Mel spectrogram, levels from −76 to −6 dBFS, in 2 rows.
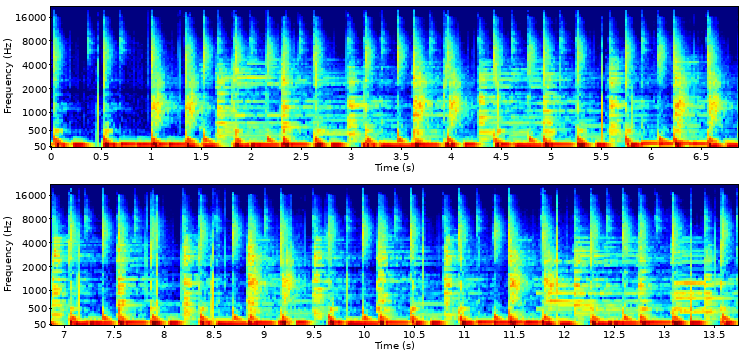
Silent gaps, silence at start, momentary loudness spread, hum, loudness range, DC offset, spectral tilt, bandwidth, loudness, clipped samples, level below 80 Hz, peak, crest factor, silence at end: none; 0 s; 3 LU; none; 1 LU; under 0.1%; -5 dB/octave; 17.5 kHz; -17 LUFS; under 0.1%; -18 dBFS; -2 dBFS; 12 dB; 0 s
